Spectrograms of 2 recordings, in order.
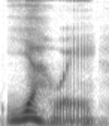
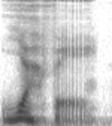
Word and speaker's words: Yahweh: Jadi transliterasi yang tepat secara historis adalah YHWH bukan YH dan pelafalannya adalah Yahwe bukan Yahve.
